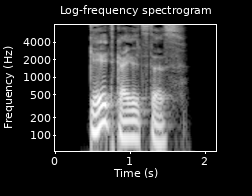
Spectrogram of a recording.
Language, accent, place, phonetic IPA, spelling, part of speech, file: German, Germany, Berlin, [ˈɡɛltˌɡaɪ̯lstəs], geldgeilstes, adjective, De-geldgeilstes.ogg
- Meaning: strong/mixed nominative/accusative neuter singular superlative degree of geldgeil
